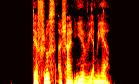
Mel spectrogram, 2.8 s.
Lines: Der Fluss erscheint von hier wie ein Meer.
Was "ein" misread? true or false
true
